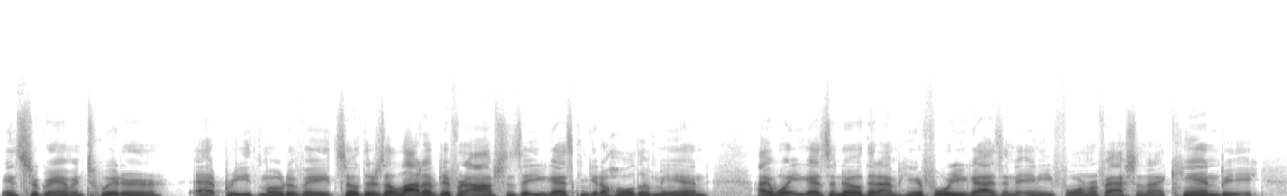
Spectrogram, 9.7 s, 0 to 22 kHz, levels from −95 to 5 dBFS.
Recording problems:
muffled; very; fading above 2 kHz

